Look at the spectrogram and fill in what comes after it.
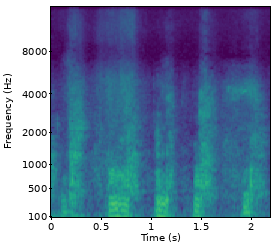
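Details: Layla, a female boxer recovering from a muscle injury, greets her owner just home from work indoors: four short, rough, low growl-barks spaced about half a second apart.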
